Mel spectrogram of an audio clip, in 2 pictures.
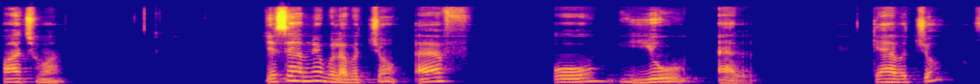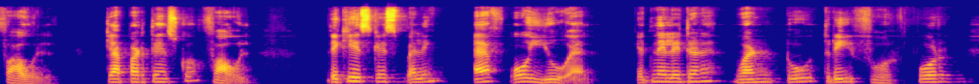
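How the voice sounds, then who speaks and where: Low gravelly woman teaching slowly. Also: warm tone. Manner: spells words letter by letter, repeats answers; asks the class questions and answers them herself. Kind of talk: classroom vocabulary lesson.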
